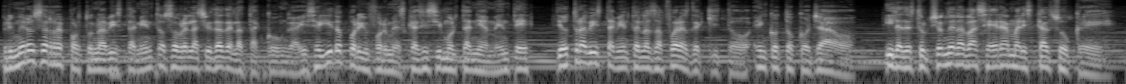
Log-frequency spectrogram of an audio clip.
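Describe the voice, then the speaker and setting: A man hosting and narrating a scripted mystery documentary in a measured, suspenseful storytelling manner. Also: fairly low pitch, expressive. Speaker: host and narrator of a mystery channel. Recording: long reverb, faint music behind.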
